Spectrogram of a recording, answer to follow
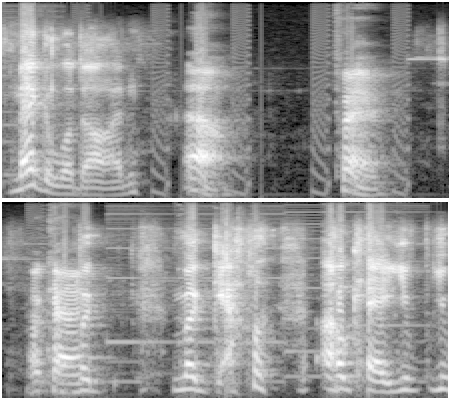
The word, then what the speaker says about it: Megalodon: How is this was pronounced? It's Megalodon.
